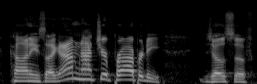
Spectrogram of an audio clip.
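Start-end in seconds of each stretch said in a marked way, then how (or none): 0.6-1.6 higher hammed-up retort; mock indignant girl. Retelling Connie snapping at Bobby, mock indignant. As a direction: toss it back pitched up, indignant.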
